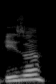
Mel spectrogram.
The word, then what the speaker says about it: Giza: great pyramids of giza is that how you pronounce it giza that's right how was that ron's like totally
